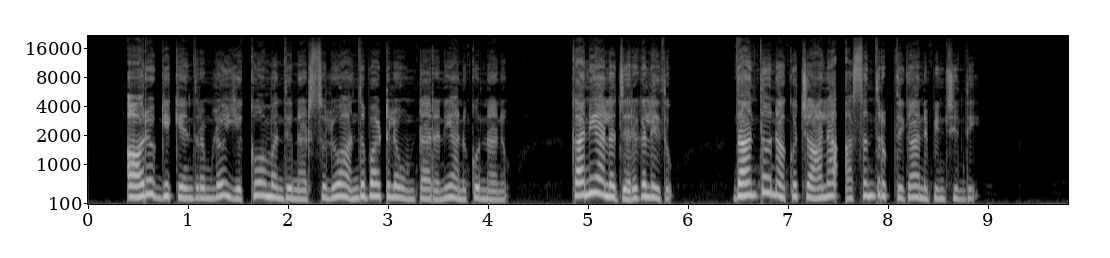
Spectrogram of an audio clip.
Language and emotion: Telugu, sad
